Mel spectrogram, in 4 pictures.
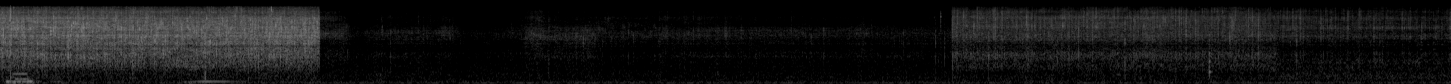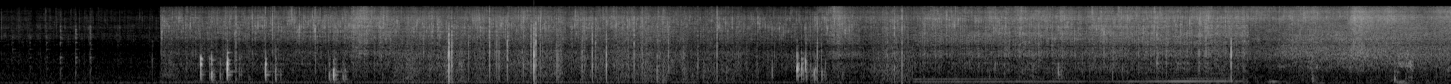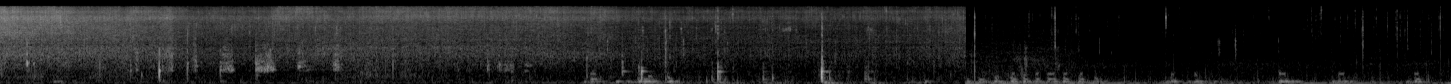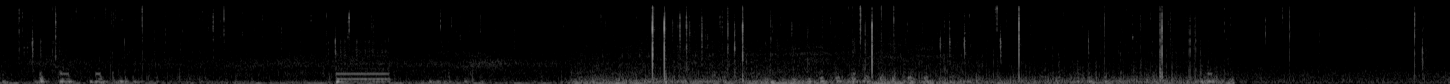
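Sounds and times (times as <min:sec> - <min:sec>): food sizzling in a hot pan: 0:00.0 - 0:38.7
oil popping and crackling: 0:09.4 - 0:57.0.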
